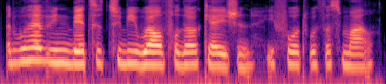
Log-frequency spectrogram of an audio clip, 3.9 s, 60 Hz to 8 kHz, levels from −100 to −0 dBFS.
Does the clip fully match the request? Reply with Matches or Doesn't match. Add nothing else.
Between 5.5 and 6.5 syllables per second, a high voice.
Matches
